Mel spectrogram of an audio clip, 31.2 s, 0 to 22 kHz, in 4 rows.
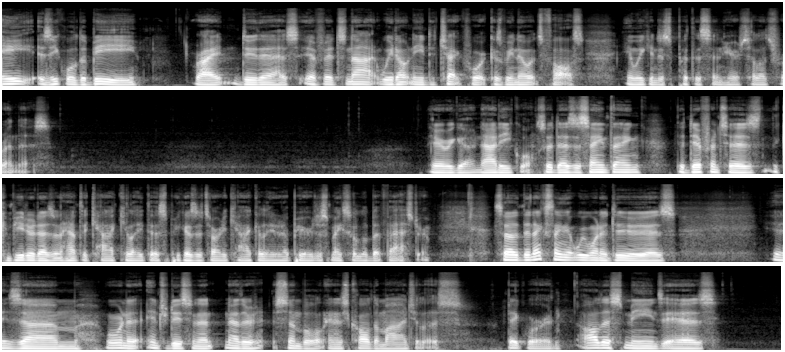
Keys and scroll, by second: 0.1 Up, 0.6 Down, 1.1 Down, 3.0 Down, 3.9 Down, 4.6 Up, 24.2 Left, 26.6 Up, 28.0 shift+5, 29.3 /, 29.5 /, 30.1 shift+5, 31.1 /.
